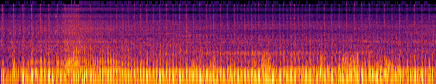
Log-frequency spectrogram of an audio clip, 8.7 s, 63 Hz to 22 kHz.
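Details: Freshly restored 1965 Honda CB77 Superhawk with electric start and reproduction mufflers and header pipes at idle: an even, steady twin-cylinder idle with a crisp, regular exhaust beat and no knocks or rattles. It runs healthy.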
